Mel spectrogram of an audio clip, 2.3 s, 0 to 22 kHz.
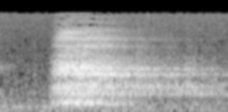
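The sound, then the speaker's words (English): A single long, deep, deliberate breath taken during a mindfulness breathing practice. The steady, soft rush of air begins abruptly, swells, then eases off slowly, heard alone. “And it can be helpful to start by taking 3 intentionally long, deep, and full breaths.”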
